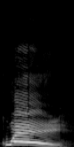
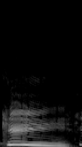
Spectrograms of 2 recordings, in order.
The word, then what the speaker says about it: quay: say Never Say Never Say Quay qu you should say you should say keyy let's go to word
